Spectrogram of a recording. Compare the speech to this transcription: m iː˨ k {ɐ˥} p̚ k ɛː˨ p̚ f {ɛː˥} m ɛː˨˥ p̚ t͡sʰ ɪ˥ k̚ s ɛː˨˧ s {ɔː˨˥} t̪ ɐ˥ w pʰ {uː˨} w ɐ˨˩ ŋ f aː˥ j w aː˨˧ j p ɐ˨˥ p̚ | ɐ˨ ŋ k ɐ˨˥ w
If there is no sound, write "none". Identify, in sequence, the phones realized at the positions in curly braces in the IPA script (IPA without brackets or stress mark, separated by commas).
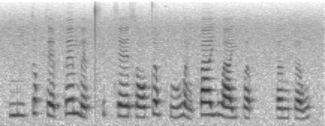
ɐ˥, ɛː˥, ɔː˨˥, uː˨˥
